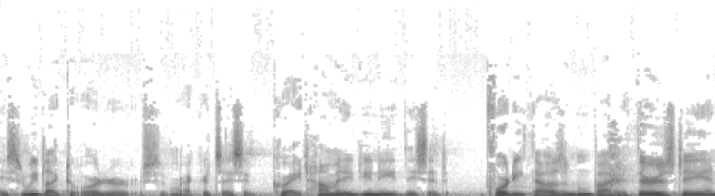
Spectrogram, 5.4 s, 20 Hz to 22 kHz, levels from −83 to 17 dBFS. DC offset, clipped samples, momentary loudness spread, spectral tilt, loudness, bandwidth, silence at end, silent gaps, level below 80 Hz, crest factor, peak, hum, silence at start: under 0.1%; under 0.1%; 11 LU; -6.5 dB/octave; -23 LUFS; 14.5 kHz; 0 s; none; -56 dBFS; 16 dB; -6 dBFS; none; 0 s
